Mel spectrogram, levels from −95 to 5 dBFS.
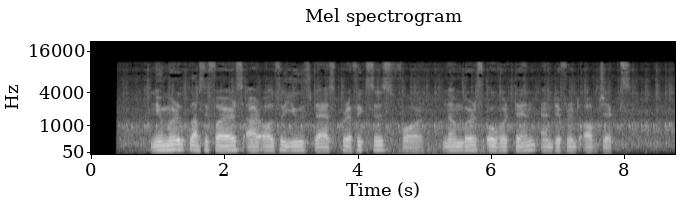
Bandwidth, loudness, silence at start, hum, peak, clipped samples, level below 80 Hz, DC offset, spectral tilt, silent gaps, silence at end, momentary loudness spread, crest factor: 11.5 kHz; -24 LUFS; 0.4 s; none; -6 dBFS; under 0.1%; -56 dBFS; under 0.1%; -6 dB/octave; none; 0 s; 16 LU; 18 dB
